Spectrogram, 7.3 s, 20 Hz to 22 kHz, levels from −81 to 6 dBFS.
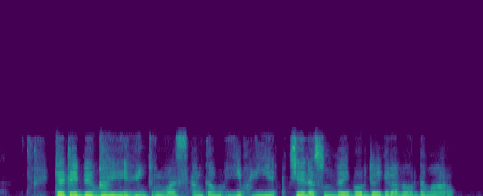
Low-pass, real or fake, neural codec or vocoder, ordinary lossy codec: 7.2 kHz; fake; codec, 44.1 kHz, 1.7 kbps, Pupu-Codec; Opus, 16 kbps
